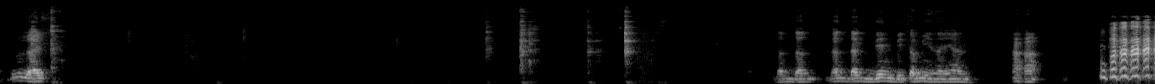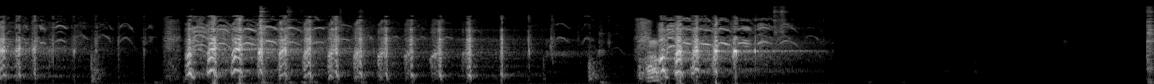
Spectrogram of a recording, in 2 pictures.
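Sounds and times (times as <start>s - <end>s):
high-pitched laughter: 11.0s - 19.9s.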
